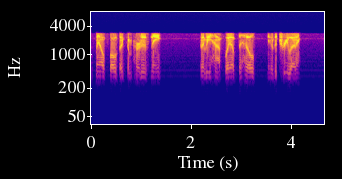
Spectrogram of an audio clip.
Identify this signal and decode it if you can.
Emergency Alert System (SAME) tones, heard as harsh buzzing bursts, with speech. It is heard from 0.5 to 4.2 s.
